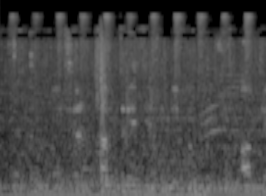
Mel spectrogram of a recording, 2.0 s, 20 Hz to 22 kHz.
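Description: Steady low drone of a BMW 120d's N47 four-cylinder diesel and road noise, heard from inside the cabin while driving.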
